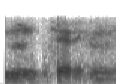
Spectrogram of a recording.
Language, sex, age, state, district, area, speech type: Tamil, male, 30-45, Tamil Nadu, Salem, rural, conversation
